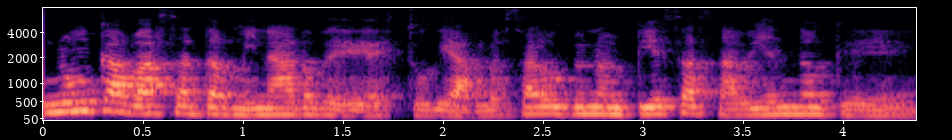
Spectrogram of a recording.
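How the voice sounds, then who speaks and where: A woman speaks at a fairly slow pace. Her pitch sits fairly low. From Argentina, Bariloche (Patagonia). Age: 40s. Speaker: astrologer and astrology teacher. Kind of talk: interview.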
